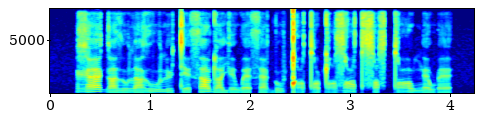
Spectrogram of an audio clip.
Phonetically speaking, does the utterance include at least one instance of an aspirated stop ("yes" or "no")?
no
